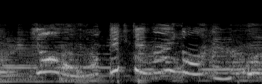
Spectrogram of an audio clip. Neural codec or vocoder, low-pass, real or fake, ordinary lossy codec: codec, 44.1 kHz, 3.4 kbps, Pupu-Codec; 7.2 kHz; fake; none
